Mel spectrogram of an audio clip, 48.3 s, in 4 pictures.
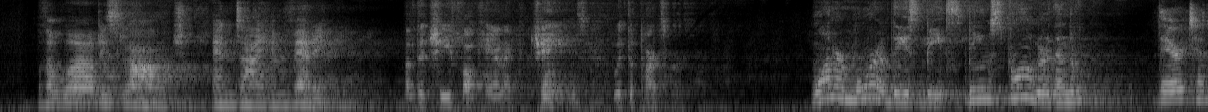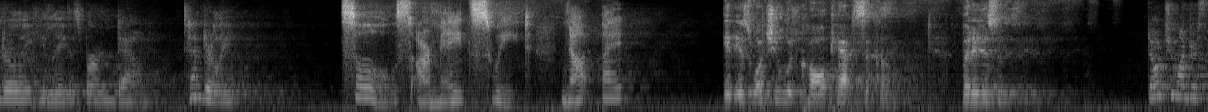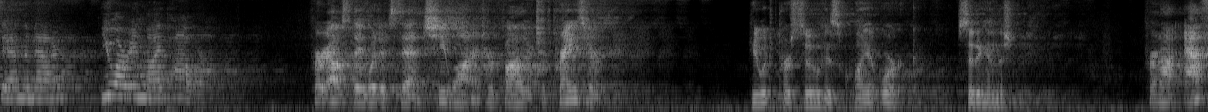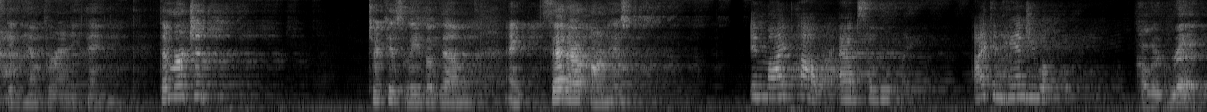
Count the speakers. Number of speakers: nine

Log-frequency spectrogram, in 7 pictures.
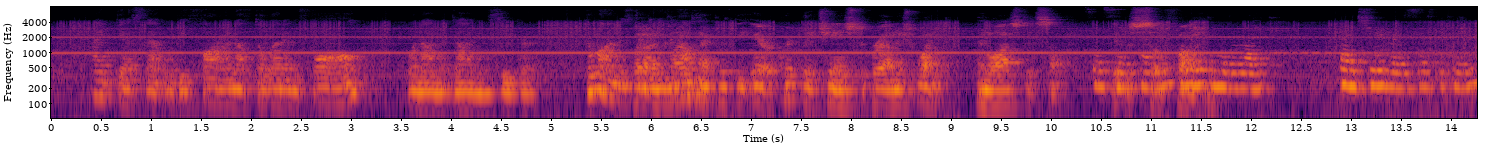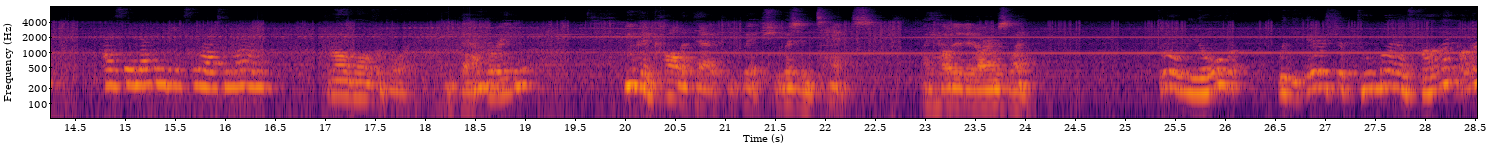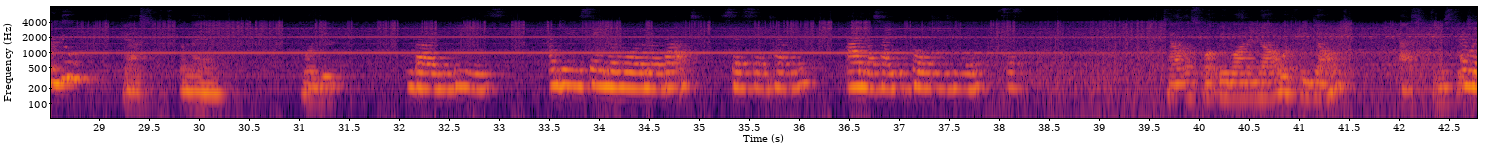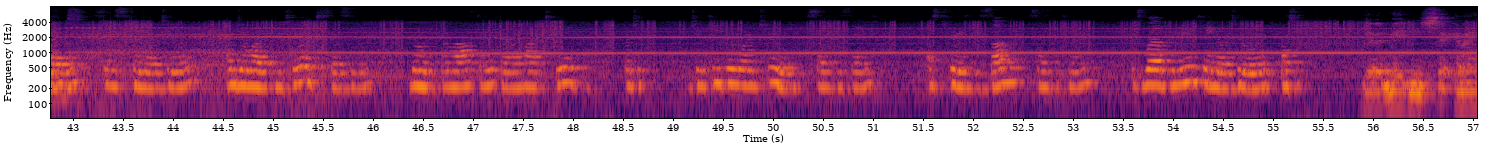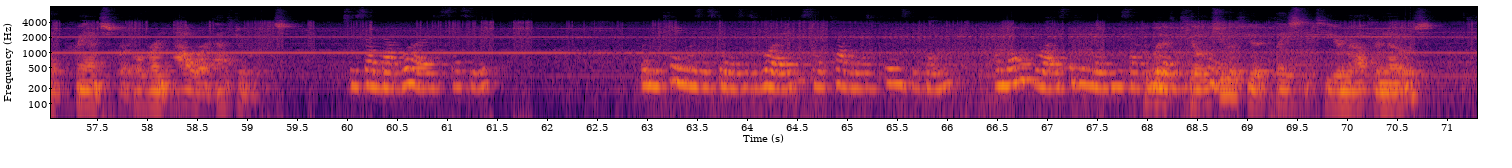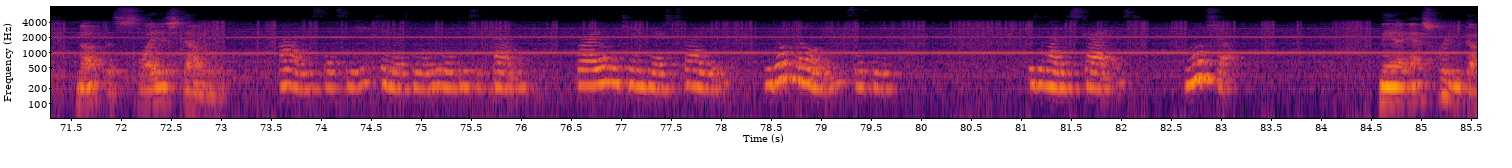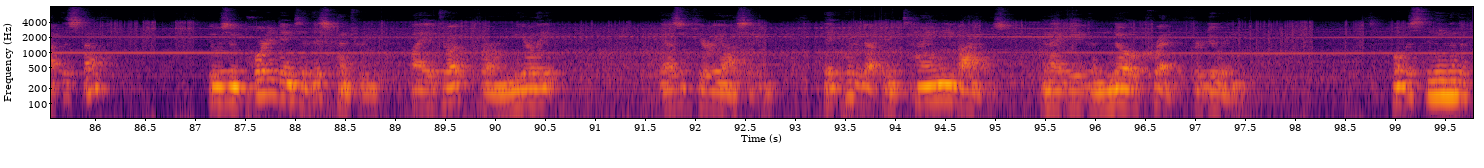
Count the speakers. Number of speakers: three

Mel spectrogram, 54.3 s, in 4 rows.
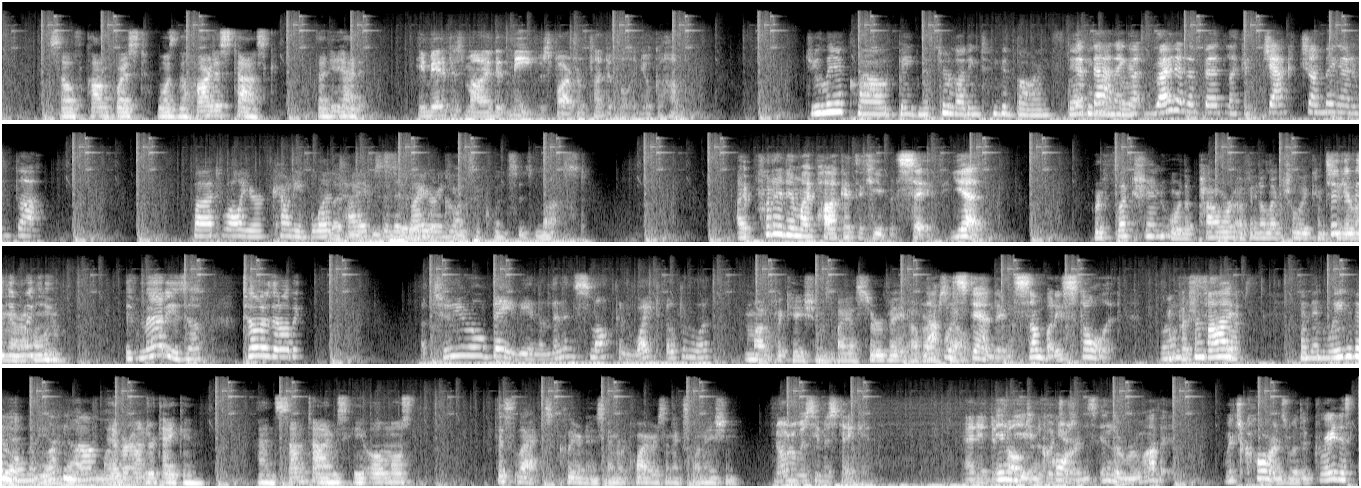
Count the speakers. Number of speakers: ten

